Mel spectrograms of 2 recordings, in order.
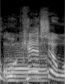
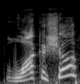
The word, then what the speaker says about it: Waukesha: Waukesha? – What the hell? – Waukesha, Wisconsin. – Waukesha? – Waukesha.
